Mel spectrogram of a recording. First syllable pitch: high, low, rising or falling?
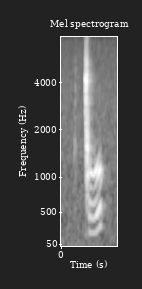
rising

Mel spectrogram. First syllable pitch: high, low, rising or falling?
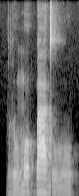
low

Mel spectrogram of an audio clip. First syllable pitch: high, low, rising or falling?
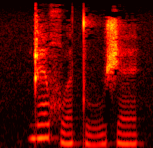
high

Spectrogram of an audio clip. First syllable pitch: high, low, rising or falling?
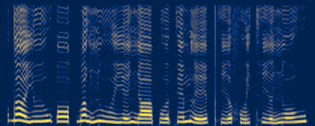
falling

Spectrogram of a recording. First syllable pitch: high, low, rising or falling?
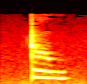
low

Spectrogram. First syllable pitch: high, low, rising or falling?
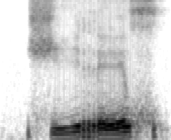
rising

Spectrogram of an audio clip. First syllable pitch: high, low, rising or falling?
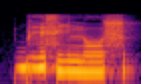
high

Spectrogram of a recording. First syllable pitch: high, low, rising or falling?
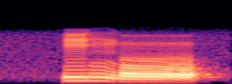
high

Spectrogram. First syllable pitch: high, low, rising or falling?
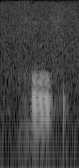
low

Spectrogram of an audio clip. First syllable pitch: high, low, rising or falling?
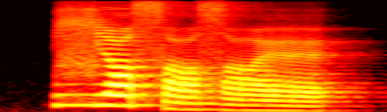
high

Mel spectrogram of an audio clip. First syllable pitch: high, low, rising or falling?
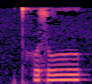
low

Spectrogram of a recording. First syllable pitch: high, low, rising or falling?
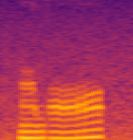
rising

